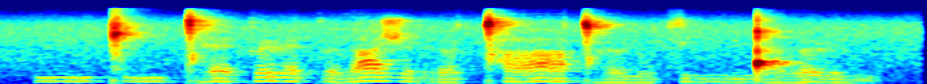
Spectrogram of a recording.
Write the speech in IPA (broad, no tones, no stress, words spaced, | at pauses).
iːǁiː ɡ͡ǀɛːkəɭɛ kəðaʒə rœǀʰaːɡ͡ǀœː ɳut͡siːŋ͡ǃɔ lœɭi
